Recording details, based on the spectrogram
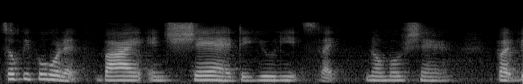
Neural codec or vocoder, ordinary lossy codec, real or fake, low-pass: codec, 16 kHz, 0.2 kbps, FocalCodec; AAC, 32 kbps; fake; 7.2 kHz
